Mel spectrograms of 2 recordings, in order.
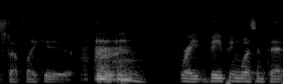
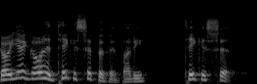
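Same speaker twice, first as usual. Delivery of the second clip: sarcastic, taunting, goading tone, pitched up; 8 semitones higher, 4 dB louder than usual. Retelling a teacher confronting a student over his drink; retelling a teacher's taunt. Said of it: "she's like".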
